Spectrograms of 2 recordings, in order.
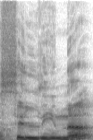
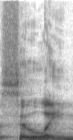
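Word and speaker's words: Celaena: pronunciei de tantas formas Aparentemente a Sarah J mess diz que a pronúncia correta é Selena Selena o eu já vi eu Antigamente eu falava Selina porque e escreve com a e e junto mas Aparentemente o correto é seleen então eu vou tentar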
